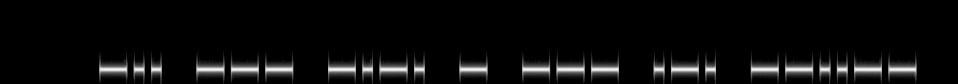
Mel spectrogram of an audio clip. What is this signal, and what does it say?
Morse code, heard as a keyed tone, about 14 wpm, spaced as for 12 wpm, 700 Hz. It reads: DOCTOR,
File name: Morsekurs / Witze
